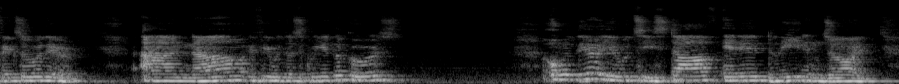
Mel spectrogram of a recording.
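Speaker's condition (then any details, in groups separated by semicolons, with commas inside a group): No condition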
